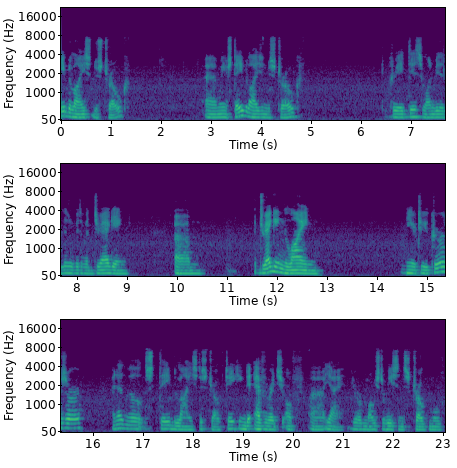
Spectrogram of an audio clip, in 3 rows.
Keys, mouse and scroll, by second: 1.3 click, 2.4 middle click, 2.9 scroll up 4, 4.0-17.3 drag, 18.2-18.6 scroll down 1, 18.6-20.3 middle drag, 22.5 middle click.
